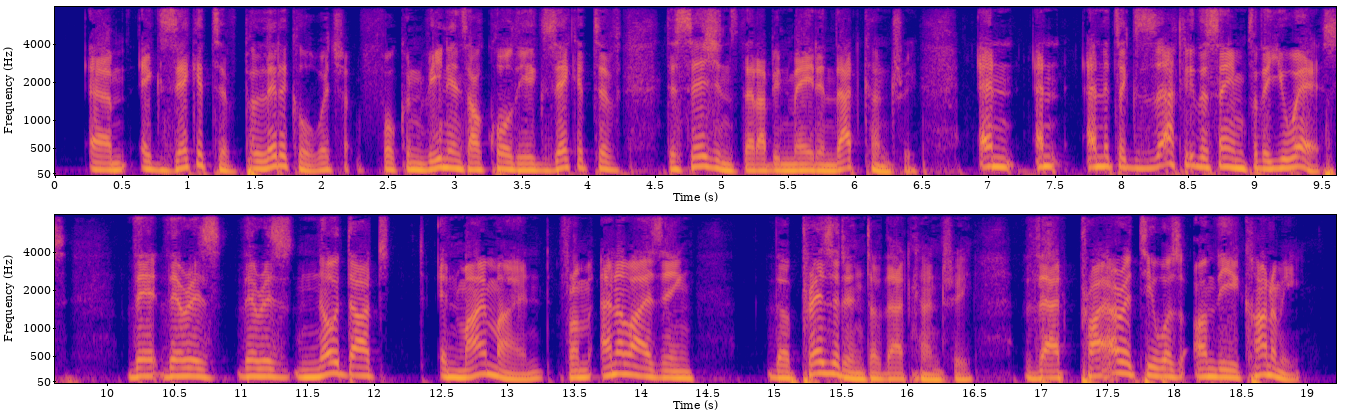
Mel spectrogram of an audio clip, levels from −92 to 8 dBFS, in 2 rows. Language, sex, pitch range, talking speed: English, male, 105-145 Hz, 160 wpm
